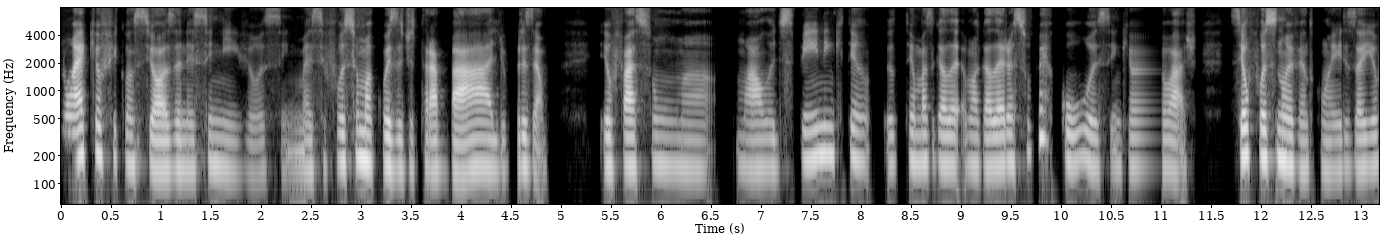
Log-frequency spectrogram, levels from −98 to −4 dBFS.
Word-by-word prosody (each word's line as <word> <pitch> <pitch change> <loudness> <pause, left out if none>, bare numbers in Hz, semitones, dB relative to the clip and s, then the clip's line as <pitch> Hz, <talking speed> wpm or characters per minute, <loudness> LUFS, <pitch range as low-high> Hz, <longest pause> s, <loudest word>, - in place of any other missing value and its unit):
...não 180 0 +4
é 190 - +11
que 210 - -5
eu 210 - +5
fico 185 -2 -8
ansiosa 150 -2 +2
nesse 150 +4 -6
nível, 145 -4 -7
assim, 140 - -15
mas 110 - -6
se 155 - -10
fosse 170 +3 -2
uma 175 -2 +6
coisa 155 -3 +1
de 150 - -11
trabalho, 145 0 +4
por 160 - -4
exemplo, 150 -2 -3 0.5
eu 160 - +1
faço 160 +1 +3
uma 155 -2 -7 0.2
uma 155 -2 -4
aula 150 0 -1
de 150 - -9
spinning 195 +3 0
que 200 - -16
tem 190 - -2 0.3
eu 165 - -8
tenho 175 0 -5
umas 170 0 -2 0.3
uma 160 0 -5
galera 160 +2 +2
super 215 - -3
cool, 175 +1 -2
assim, 155 0 -5
que 155 - -13 0.3
eu 150 -1 -3
acho, - - -2 0.3
se - - +2
eu 195 - +9
fosse 190 -1 +3
em - - +6
um 175 - +6
evento 150 -2 -2
com 145 -1 -9
eles 150 +2 -8
aí 150 0 0
eu 160 +1 -3
155 Hz, 220 wpm, -25 LUFS, 150-170 Hz, 0.5 s, é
